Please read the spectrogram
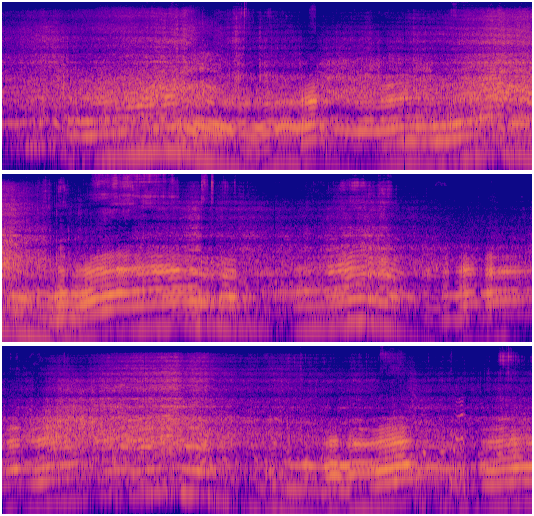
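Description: Fiat Seicento rally car's engine revving hard and backing off repeatedly as it is driven flat out around a tight course. The pitch climbs and falls every few seconds as it accelerates, lifts and brakes for the turns.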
